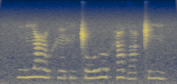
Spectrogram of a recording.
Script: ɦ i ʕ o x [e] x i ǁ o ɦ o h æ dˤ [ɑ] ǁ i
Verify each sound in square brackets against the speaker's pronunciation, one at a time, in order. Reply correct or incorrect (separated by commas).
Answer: correct, correct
